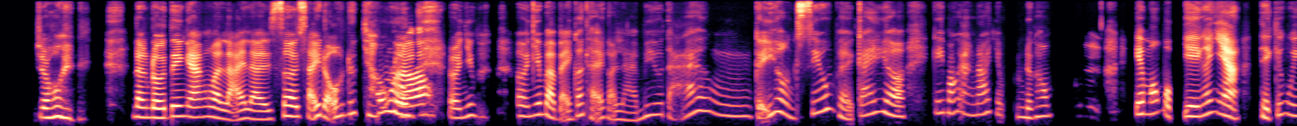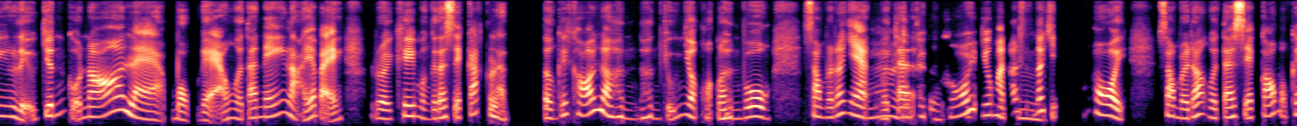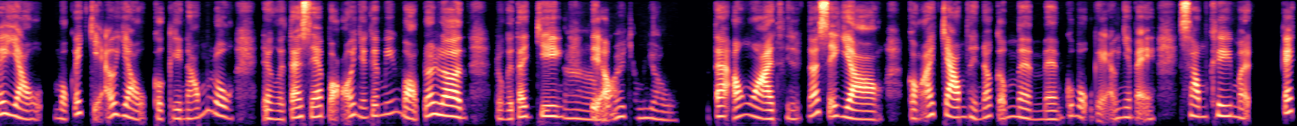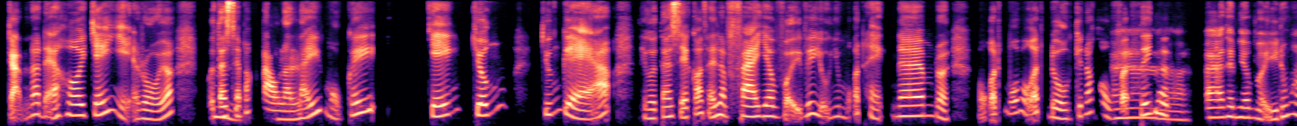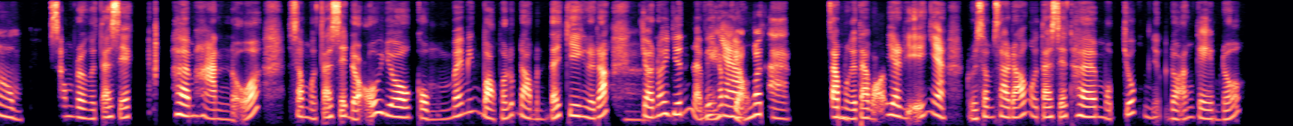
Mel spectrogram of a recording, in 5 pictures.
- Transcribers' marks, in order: laughing while speaking: "Rồi"; laughing while speaking: "đổ nước chấm luôn. Rồi nhưng mà"; tapping; unintelligible speech; unintelligible speech
- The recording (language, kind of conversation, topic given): Vietnamese, podcast, Món ăn đường phố bạn thích nhất là gì, và vì sao?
